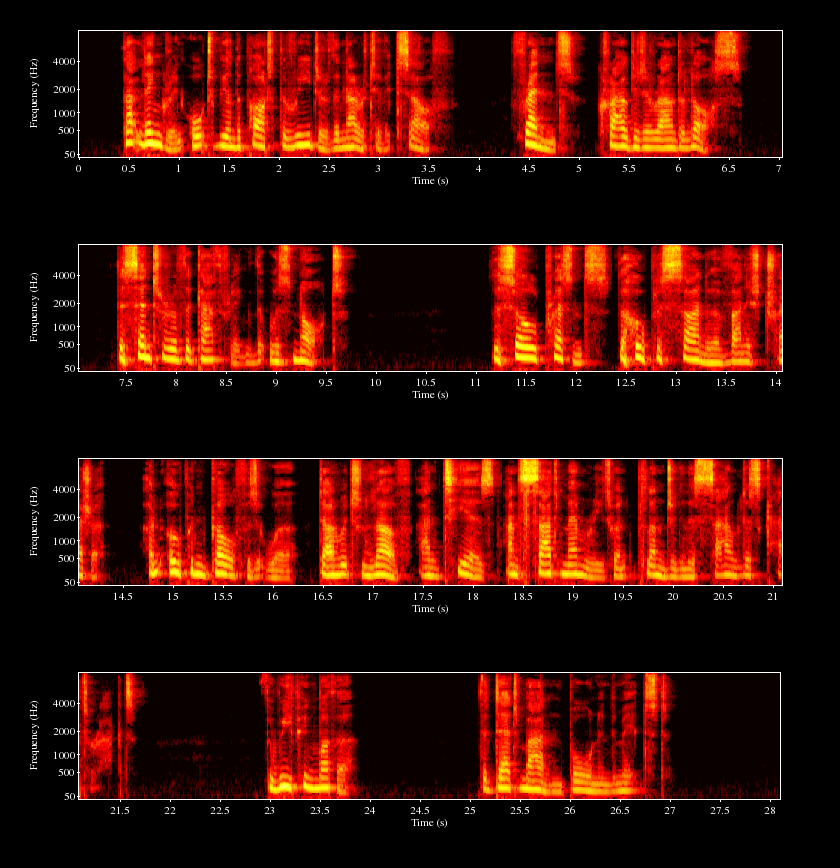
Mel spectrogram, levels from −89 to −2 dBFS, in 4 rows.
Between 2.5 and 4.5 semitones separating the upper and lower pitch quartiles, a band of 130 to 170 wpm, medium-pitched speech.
No: average, 5.0 semitones; average, 145 wpm; medium, 165 Hz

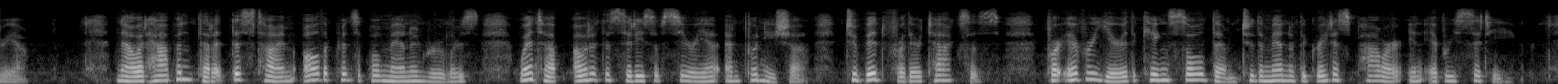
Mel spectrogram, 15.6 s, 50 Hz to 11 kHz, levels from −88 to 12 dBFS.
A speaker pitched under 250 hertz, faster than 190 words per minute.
No: high, 190 Hz; average, 175 wpm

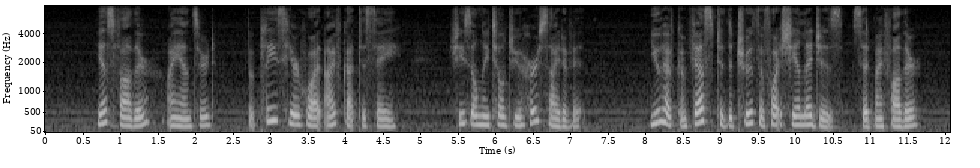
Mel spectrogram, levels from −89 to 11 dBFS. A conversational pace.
Yes: average, 165 wpm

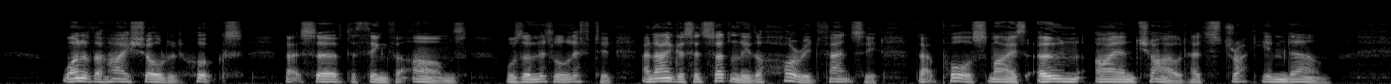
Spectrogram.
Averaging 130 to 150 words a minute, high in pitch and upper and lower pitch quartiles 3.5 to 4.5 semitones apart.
No: average, 140 wpm; low, 115 Hz; average, 3.9 semitones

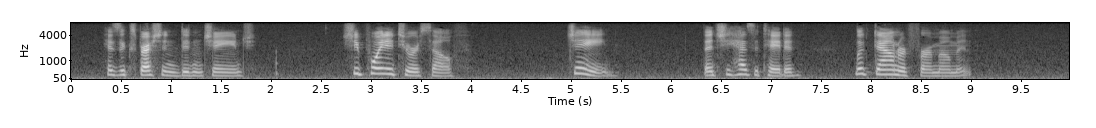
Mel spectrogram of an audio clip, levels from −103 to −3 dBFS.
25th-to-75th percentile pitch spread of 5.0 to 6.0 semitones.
Yes: wide, 5.4 semitones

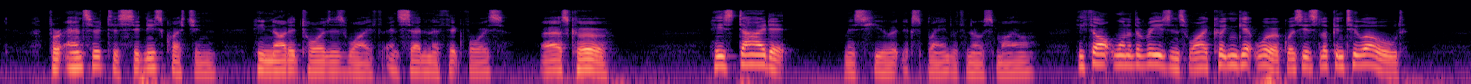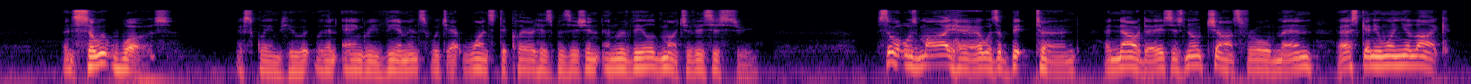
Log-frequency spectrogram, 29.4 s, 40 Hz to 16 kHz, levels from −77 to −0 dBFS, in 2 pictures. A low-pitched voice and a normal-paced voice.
Yes: low, 115 Hz; average, 175 wpm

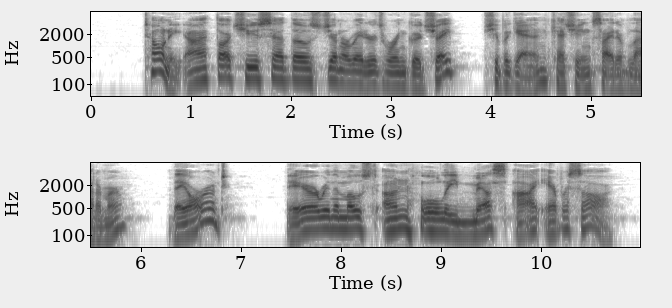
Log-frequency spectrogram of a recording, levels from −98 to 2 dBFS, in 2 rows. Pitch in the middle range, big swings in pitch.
No: low, 130 Hz; wide, 5.7 semitones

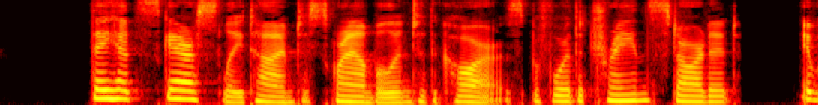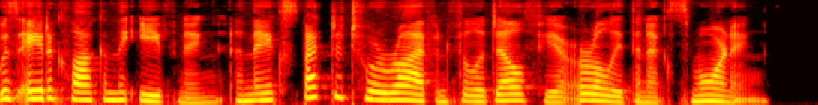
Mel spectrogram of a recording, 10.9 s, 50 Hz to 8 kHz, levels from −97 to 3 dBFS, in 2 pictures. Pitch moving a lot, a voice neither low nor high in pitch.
No: average, 4.6 semitones; medium, 180 Hz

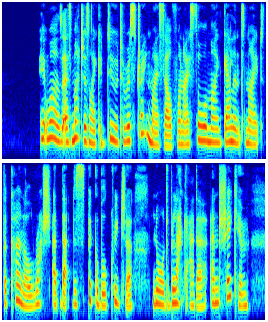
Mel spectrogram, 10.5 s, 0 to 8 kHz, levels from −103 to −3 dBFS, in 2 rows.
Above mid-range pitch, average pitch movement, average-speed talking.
Yes: high, 220 Hz; average, 3.8 semitones; average, 170 wpm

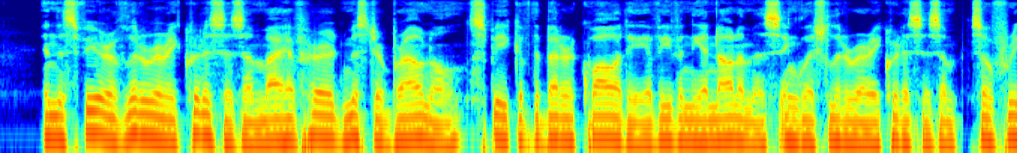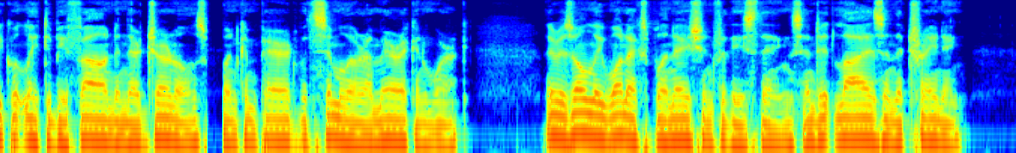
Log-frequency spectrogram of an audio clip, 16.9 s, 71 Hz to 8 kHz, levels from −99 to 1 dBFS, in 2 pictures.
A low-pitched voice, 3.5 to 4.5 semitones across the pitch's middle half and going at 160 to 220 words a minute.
No: low, 100 Hz; average, 2.7 semitones; average, 190 wpm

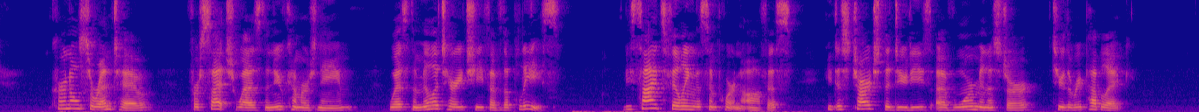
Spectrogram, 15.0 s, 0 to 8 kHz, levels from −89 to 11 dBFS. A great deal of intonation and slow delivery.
Yes: wide, 6.3 semitones; slow, 120 wpm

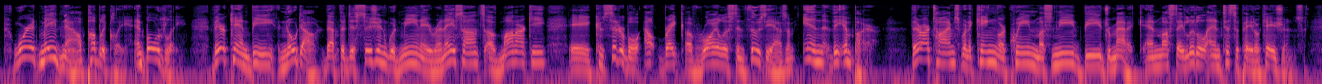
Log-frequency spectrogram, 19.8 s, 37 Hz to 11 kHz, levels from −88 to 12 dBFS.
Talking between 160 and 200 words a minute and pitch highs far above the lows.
No: average, 145 wpm; wide, 6.3 semitones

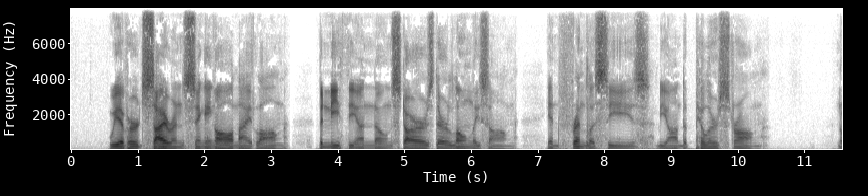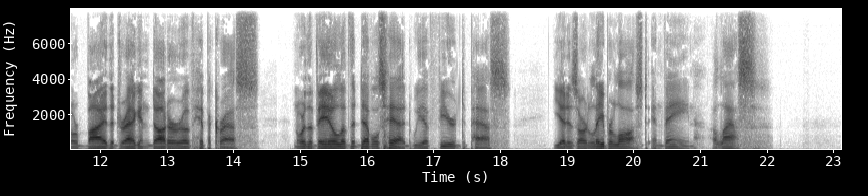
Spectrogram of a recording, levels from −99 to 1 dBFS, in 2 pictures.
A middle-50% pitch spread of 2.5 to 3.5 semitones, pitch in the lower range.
Yes: average, 2.8 semitones; low, 100 Hz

